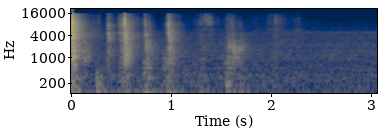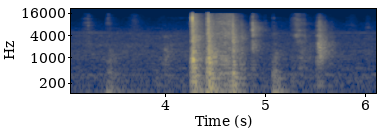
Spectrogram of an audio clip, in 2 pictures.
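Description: Clicking and rustling of cardstock being handled and worked on a craft table, in a string of short taps, with a louder rustling cluster about four seconds in.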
